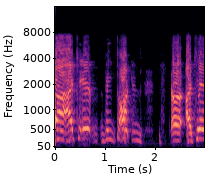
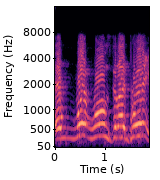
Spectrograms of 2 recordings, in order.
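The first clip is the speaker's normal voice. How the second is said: loud yelling, shouting; 3 semitones higher than usual. Arguing over which rules were broken, yelling. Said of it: "there's no need to yell".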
